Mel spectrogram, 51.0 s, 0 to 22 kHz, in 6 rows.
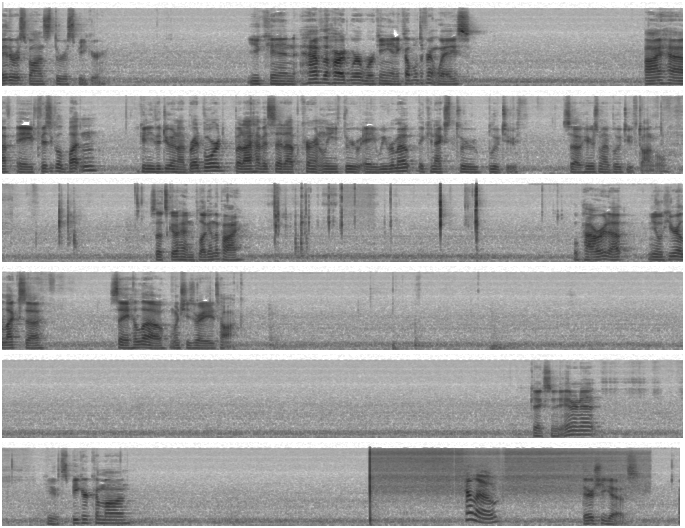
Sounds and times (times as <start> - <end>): Speech: 0.0 - 1.4, 3.1 - 5.9, 8.0 - 16.9, 18.9 - 20.1, 24.2 - 26.1, 26.9 - 28.6, 40.6 - 41.6, 43.1 - 44.2, 48.4 - 48.8, 49.8 - 51.0.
